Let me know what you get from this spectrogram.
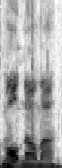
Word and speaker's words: Multnomah: No, it's Multnomah.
